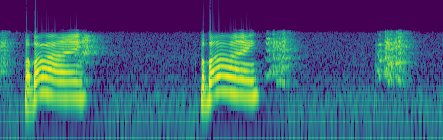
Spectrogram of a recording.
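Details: A pet male Eleonora cockatoo, which talks, whistles and rubs his beak on his owner's t-shirt, gives two harsh, voice-like talking calls about two seconds apart, each rising then falling, then softer breathy hisses, while his owner speaks nearby.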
